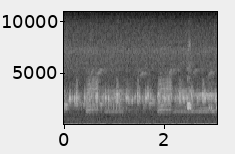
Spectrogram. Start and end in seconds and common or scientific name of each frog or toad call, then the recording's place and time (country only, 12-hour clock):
0.0	3.0	Bischoff's tree frog
0.0	3.0	fine-lined tree frog
0.0	3.0	Scinax perereca
0.0	3.0	Cochran's lime tree frog
2.3	3.0	Dendropsophus nahdereri
Brazil, 5:00am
